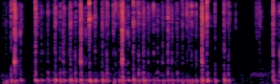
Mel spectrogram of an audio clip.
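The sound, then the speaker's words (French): Rapid, steady typing on a computer keyboard, a dense stream of crisp key clicks with a low hum underneath and no voices. “je suis un ordinateur qui écrit, retouche et monte sur son ordinateur.”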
